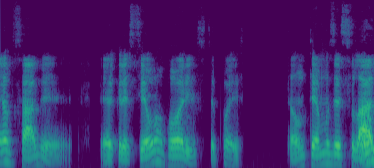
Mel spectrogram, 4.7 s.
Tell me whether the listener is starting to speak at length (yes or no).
yes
